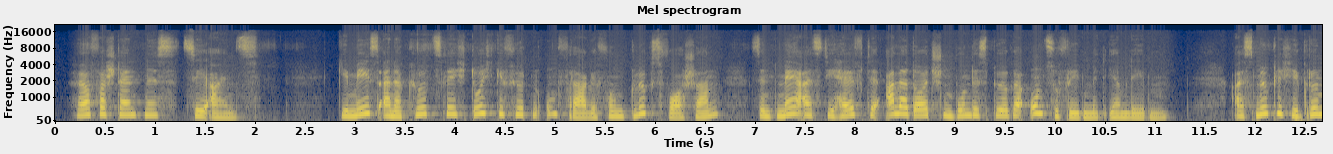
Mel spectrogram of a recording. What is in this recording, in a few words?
German listening level C1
